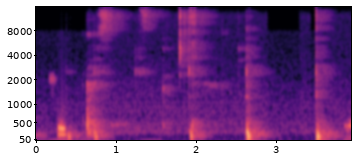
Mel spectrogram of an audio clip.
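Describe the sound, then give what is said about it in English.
Three crisp mouse clicks, made while clicking through pages, land at uneven intervals, each a sharp isolated tick, following a few soft breathy murmurs at the start against an otherwise quiet background. “Thank you for joining as I'm just like clicking through.”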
